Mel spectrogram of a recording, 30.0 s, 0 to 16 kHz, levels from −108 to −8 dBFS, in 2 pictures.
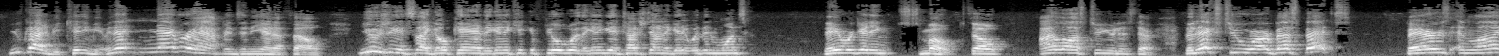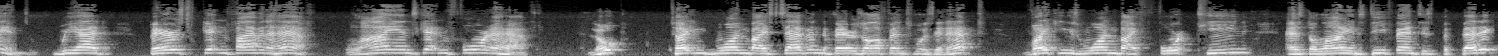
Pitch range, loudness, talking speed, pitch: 175-210 Hz, -19 LUFS, 185 wpm, 190 Hz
